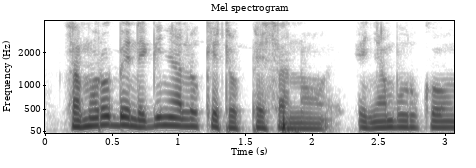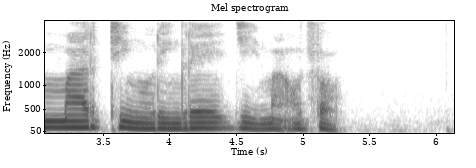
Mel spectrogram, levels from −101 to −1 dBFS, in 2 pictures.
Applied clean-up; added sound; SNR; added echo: none; none; none; none.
